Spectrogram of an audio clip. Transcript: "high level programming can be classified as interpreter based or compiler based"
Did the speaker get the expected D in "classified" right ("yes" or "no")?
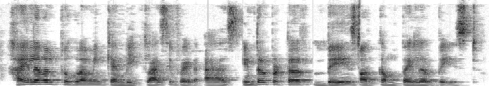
yes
